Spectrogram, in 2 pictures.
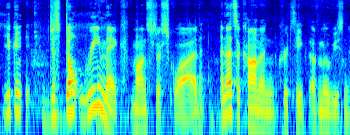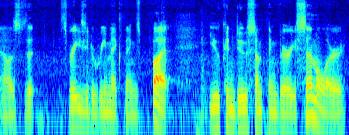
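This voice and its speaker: A man speaking as a podcast host in a casual discussion, thinking aloud with halting phrasing. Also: sits low, animated, a bit bright. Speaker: podcast host and writer-producer.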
